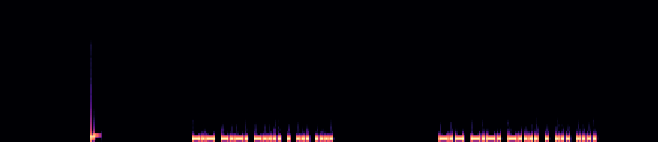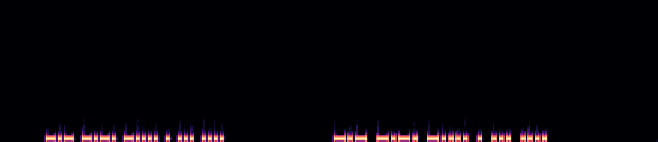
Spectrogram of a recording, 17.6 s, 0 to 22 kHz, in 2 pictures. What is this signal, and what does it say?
Morse code, heard as a keyed tone, about 30 wpm, 700 Hz. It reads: KC6ESH KC6ESH KC6ESH KC6ESH
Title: Speed Racing - USA Call Signs 25wpm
